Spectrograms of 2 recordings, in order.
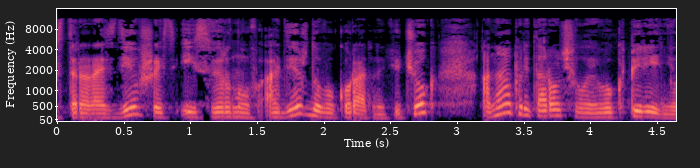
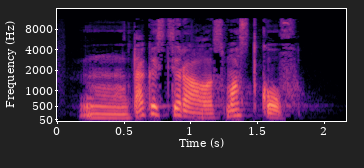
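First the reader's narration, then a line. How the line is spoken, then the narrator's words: Grumbling. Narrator (Russian): проворчала девушка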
